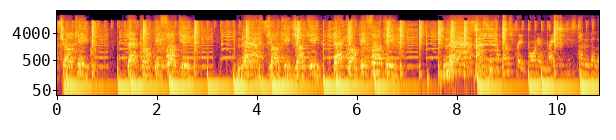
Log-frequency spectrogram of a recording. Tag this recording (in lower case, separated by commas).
music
